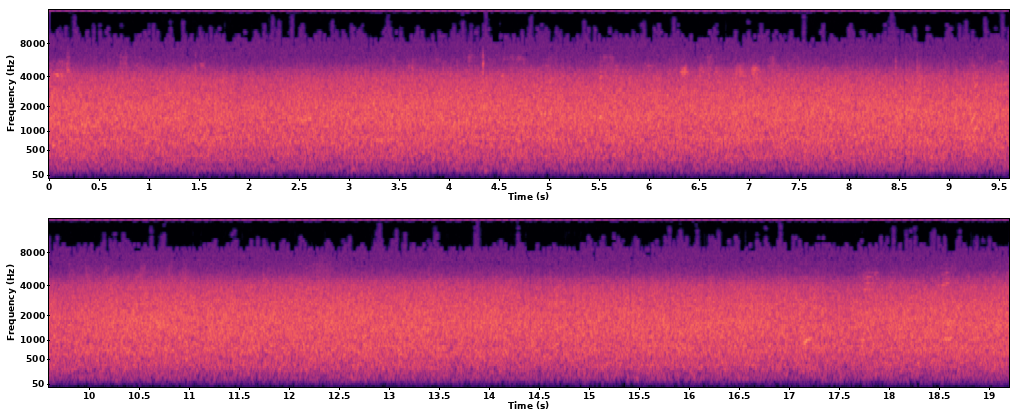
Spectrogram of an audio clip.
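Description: Niagara Falls pouring: a steady, even rush of falling water that never changes in level.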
